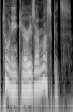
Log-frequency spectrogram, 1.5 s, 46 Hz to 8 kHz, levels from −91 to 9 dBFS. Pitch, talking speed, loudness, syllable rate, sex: 145 Hz, 165 wpm, -15 LUFS, 5.2 syllables/s, male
